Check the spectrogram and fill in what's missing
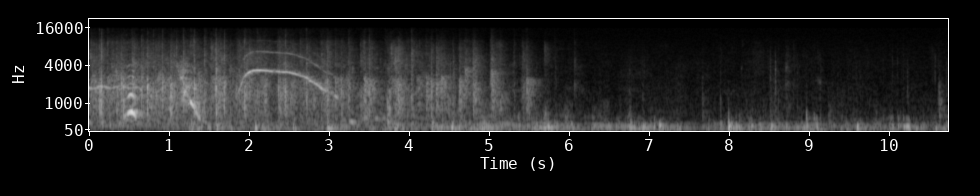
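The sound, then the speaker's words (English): Crowd applause for a musical duo after their song, dense clapping that swells early alongside a sharp rising-and-falling whistle, then tapers after several seconds into scattered claps and low crowd murmur. “We can have another round of applause for them.”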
